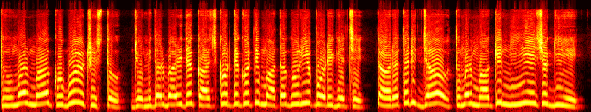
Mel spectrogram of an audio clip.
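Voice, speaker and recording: In a cartoonish character voice, a woman talks at a high pitch and a fairly slow pace. Her intonation is fairly even and her loudness very even. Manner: matter-of-fact.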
